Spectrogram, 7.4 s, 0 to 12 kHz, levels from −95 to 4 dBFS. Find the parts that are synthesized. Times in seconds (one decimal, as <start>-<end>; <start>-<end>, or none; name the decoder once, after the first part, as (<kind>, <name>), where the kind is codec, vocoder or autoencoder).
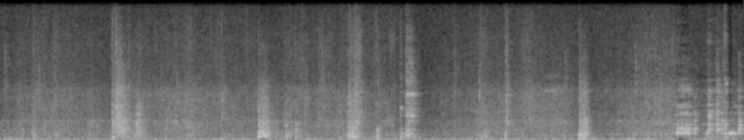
none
